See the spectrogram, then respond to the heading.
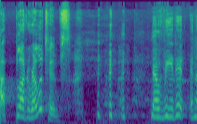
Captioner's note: laughter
